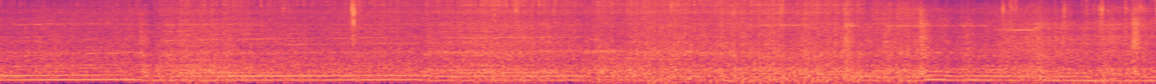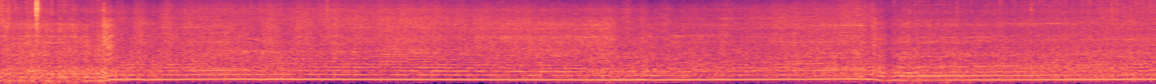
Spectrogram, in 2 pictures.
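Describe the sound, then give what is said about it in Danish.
A race car engine drones steadily and loudly for the whole stretch on Stuart Raceway, heading down the long straight, its pitch stepping up and down with gear changes as it accelerates and lifts off along the track. “Men han har altså en fantastisk følelse af racerbil alligevel. Nu skal vi så ned ad langsiden.”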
